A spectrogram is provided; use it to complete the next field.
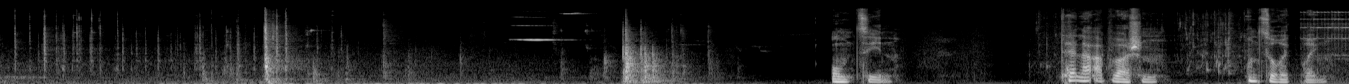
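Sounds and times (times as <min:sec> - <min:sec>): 
key rattling in front door lock: 0:00.1 - 0:03.4
front door squeaking open: 0:05.1 - 0:08.2
speech: 0:08.4 - 0:09.0, 0:10.7 - 0:11.7, 0:12.5 - 0:13.4.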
